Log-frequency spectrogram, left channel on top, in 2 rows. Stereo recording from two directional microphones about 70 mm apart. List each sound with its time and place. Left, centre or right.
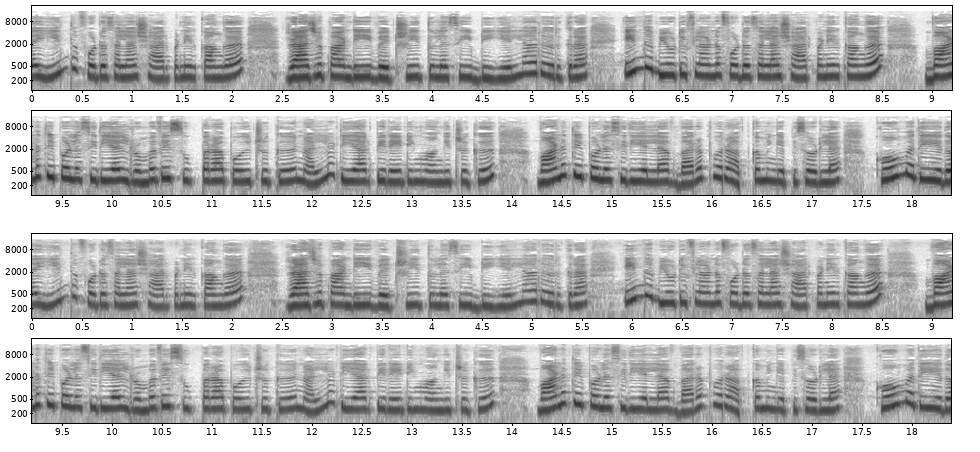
0.0 s speech: left
9.0 s speech: left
